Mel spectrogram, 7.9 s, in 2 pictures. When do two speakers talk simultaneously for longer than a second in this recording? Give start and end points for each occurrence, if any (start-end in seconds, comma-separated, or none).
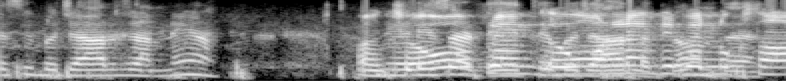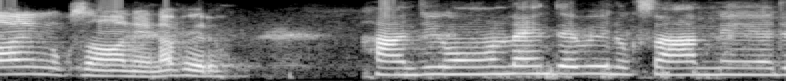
none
